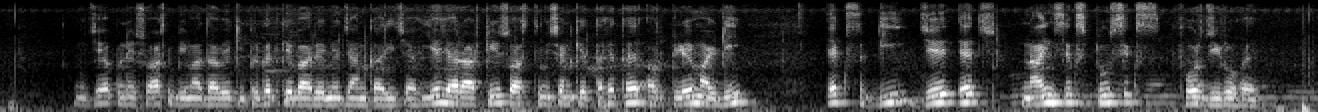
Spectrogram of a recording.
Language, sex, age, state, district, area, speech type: Hindi, male, 45-60, Uttar Pradesh, Sitapur, rural, read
